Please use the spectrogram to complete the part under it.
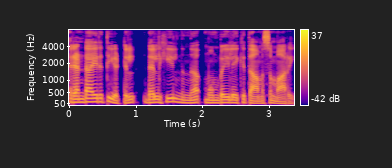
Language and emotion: Malayalam, neutral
